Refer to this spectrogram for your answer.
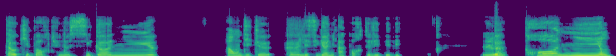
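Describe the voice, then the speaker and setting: A woman with a French accent, teaching a reading lesson to young children in a slow, clear, patient way that spells out each word. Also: medium pitch, lo-fi sound. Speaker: primary school teacher.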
